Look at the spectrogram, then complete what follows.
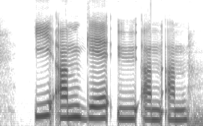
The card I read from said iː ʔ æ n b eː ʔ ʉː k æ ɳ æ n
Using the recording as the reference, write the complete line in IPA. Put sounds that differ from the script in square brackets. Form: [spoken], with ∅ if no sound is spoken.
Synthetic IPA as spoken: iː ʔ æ n [ɡ] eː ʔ ʉː [ʔ] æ [n] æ n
